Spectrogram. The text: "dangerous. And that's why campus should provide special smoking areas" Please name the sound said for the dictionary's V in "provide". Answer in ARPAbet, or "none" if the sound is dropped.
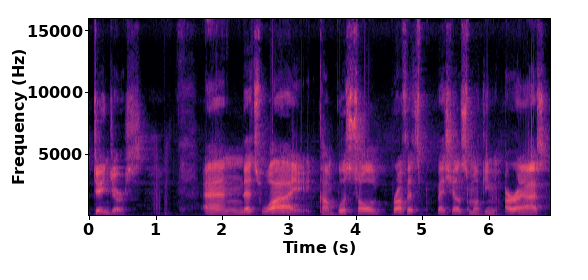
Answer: F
